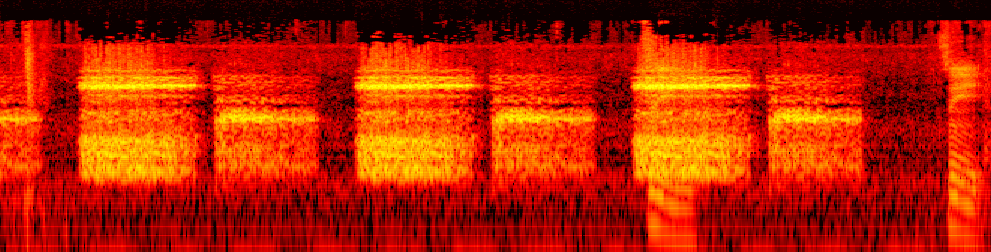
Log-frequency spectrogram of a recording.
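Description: A man breathes loudly and rhythmically through a mask, close by.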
